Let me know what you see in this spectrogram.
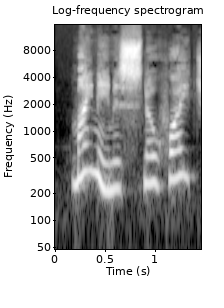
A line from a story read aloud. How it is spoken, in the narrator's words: she answered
